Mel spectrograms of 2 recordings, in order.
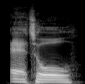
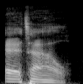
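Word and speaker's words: et al: No, it's pronounced etal. Of course, it's pronounced etal. I knew that already. I don't know why I decided that it was pronounced at all. But it's not pronounced that. It's etal.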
